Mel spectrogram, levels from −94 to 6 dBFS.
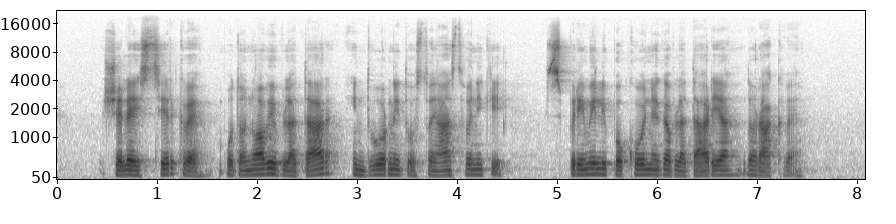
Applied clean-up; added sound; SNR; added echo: none; none; none; none.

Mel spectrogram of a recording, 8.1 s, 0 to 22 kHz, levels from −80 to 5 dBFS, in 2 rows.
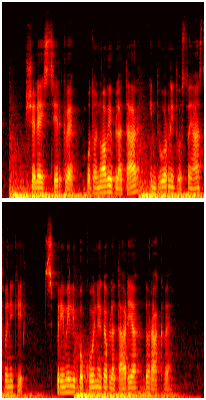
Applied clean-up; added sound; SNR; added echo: none; Boom; 0 dB; none.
